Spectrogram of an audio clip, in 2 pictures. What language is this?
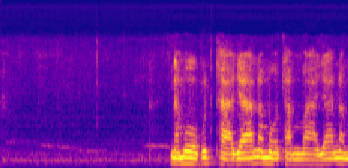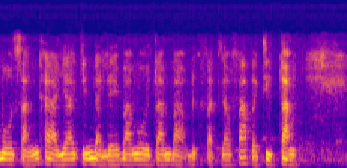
Vietnamese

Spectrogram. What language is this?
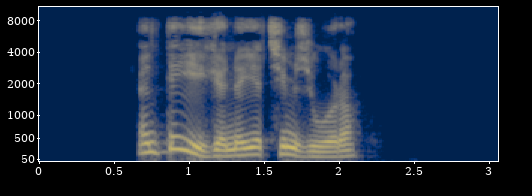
Kabyle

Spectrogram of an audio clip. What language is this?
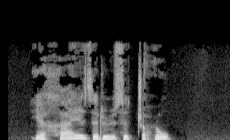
Abkhazian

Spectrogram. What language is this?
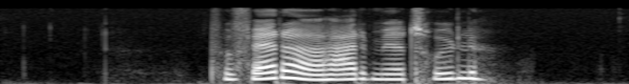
Danish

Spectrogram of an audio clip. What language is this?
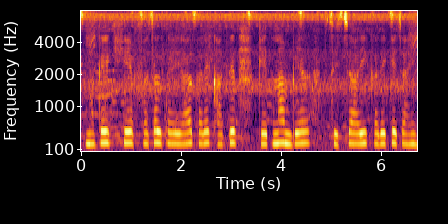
Bhojpuri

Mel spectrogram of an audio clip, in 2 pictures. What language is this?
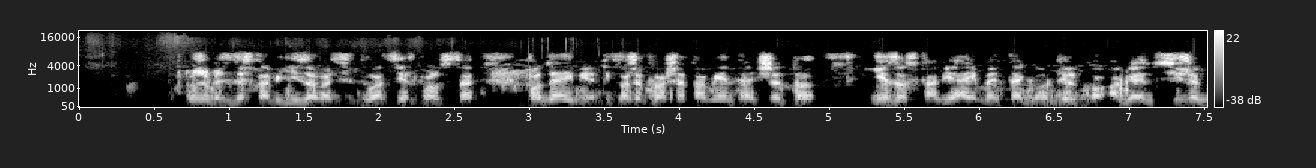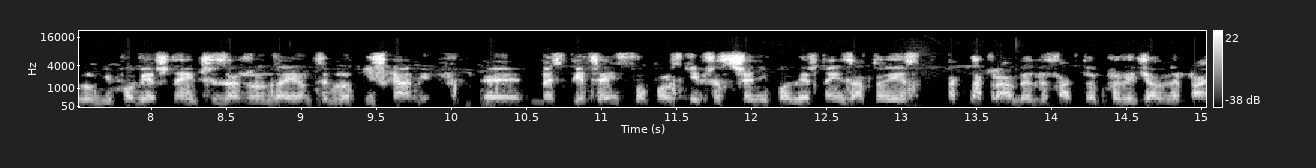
Polish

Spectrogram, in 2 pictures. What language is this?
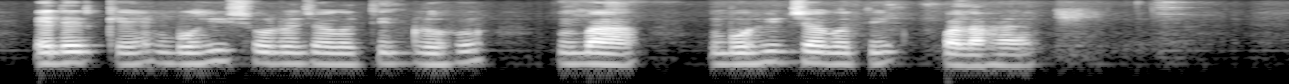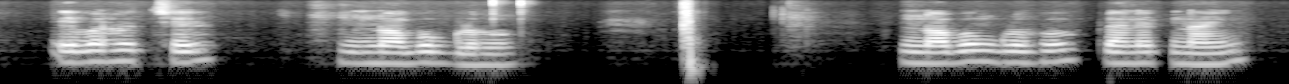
Bangla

